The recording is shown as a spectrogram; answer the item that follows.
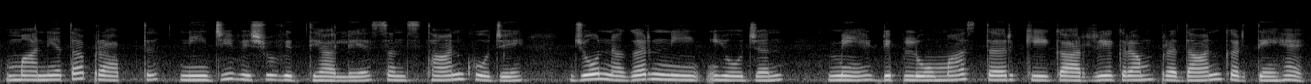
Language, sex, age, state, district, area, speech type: Hindi, female, 45-60, Rajasthan, Jaipur, urban, read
